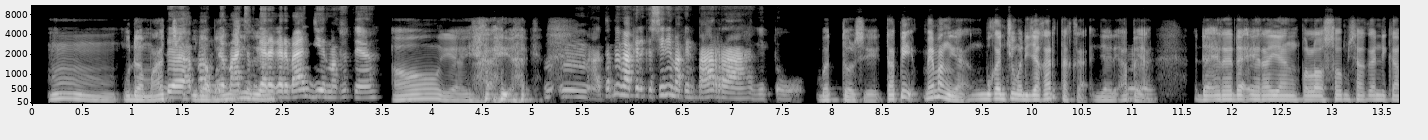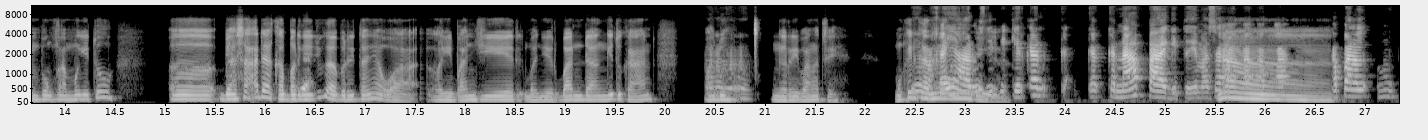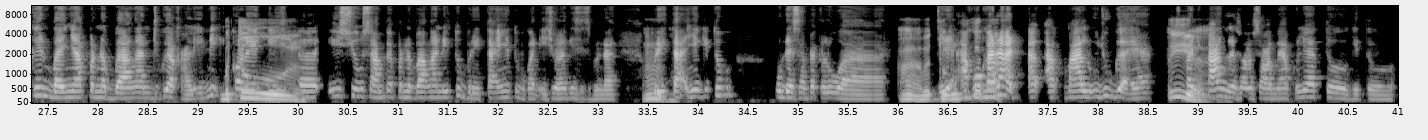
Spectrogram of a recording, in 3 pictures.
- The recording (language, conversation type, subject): Indonesian, unstructured, Apa yang membuatmu takut akan masa depan jika kita tidak menjaga alam?
- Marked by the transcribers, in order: laughing while speaking: "ya ya"; tsk; drawn out: "Nah"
